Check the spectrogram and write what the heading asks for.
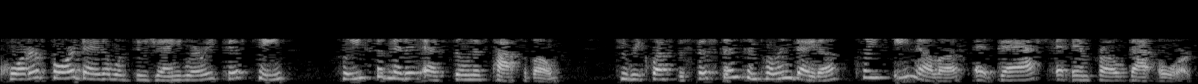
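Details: Adult woman; ordinary speech.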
